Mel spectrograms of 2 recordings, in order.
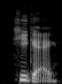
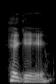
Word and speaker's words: hygge: And in came Heay or Higgy or Haga. We all pronounce it wrong, but you've probably seen it.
